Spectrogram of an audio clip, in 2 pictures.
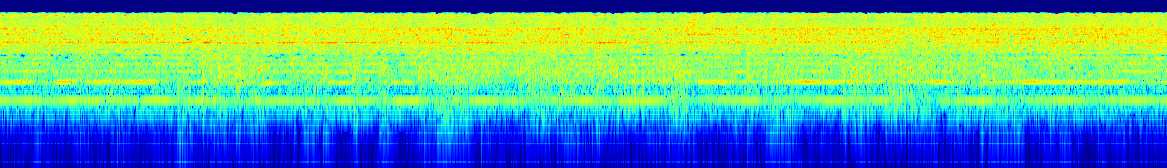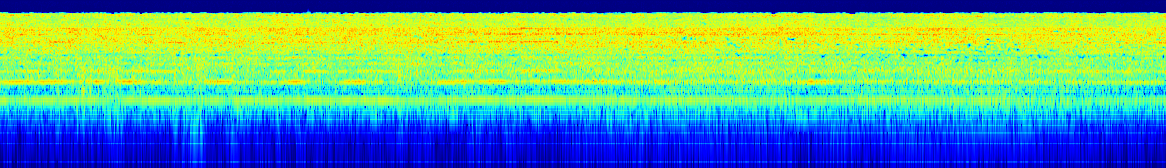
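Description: Electric hand mixer running steadily, its beaters churning thick cake batter, with a constant motor whine.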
